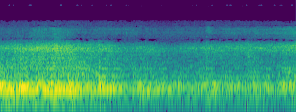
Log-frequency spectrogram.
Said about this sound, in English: Oh, we're over land. He's bringing the plane down.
